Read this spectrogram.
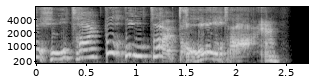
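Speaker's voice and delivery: very high-pitched voice. Repeating the other speaker's words like Sally Field in Mrs. Doubtfire. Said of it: "You gotta say it like Sally Field from Missus Doubtfire".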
